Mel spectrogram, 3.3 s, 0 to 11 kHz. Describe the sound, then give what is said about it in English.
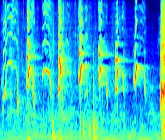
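High-pitched yapping from chihuahuas in an overcrowded animal shelter in the San Fernando Valley, Los Angeles: about nine sharp barks in quick, uneven succession, loud, with no voices. “Nearly 5,000 chihuahuas are jammed into overcrowded L.A. shelters like this one in the San Fernando Valley.”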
